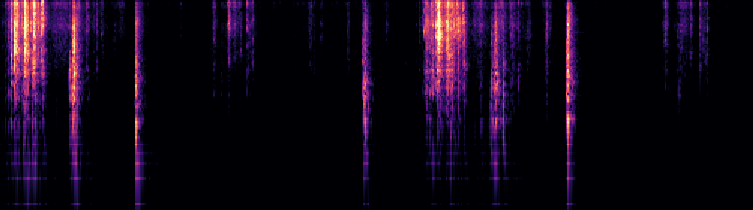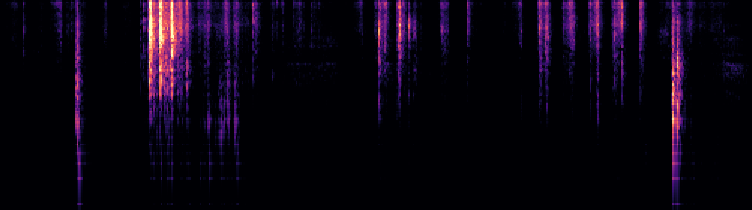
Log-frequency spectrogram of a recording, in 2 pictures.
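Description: A deck of tarot cards being shuffled and handled, in irregular clattering bursts with short pauses between.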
